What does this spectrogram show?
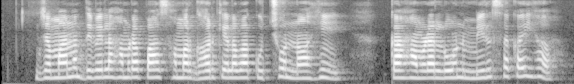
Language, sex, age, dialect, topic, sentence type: Magahi, female, 25-30, Western, banking, question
